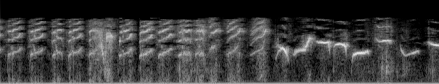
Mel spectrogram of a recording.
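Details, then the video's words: Medan White-rumped shama singing hard: a dense jumble of fast high chattering notes, then clearer looping whistles that dip and rise at mid pitch, spaced roughly every half second. "Murai Batu Medan Super Gacor"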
